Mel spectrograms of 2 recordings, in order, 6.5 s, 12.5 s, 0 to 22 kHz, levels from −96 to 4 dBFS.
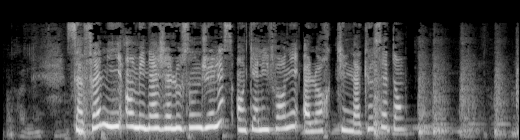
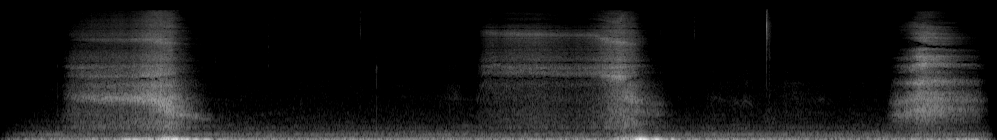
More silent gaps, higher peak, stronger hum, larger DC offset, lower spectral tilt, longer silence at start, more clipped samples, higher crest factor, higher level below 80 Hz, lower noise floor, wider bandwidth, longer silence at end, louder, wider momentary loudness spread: neither; about the same, 0 dBFS vs -2 dBFS; neither; neither; about the same, -4 dB/octave vs -3 dB/octave; second, 0.7 s vs 1.15 s; neither; second, 14 dB vs 24 dB; second, -56 dBFS vs -34 dBFS; second, -36 dBFS vs -55 dBFS; first, 11.5 kHz vs 8.8 kHz; second, 0 s vs 0.25 s; first, -12 LUFS vs -40 LUFS; second, 19 LU vs 23 LU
